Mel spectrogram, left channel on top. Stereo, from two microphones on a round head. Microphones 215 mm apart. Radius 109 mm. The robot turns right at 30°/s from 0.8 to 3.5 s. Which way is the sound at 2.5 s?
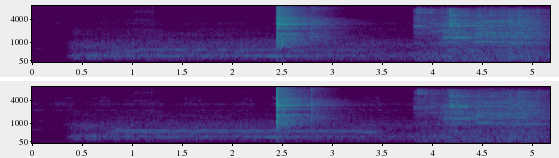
40° right (ahead or behind).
